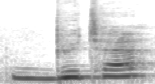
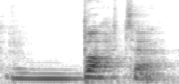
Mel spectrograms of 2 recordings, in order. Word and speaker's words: butter: butter okay be careful in English we do not say buta but butter this is the sound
